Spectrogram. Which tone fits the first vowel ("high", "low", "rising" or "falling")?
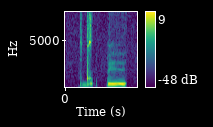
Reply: low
